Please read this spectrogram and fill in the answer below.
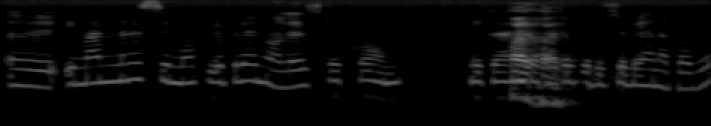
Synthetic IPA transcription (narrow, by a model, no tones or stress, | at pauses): imanmanɛsimɔklopilajnɔleztʊkɔm | xejkaɹɔɛɔtʰatʊkudisʊbɛjanapabɔ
